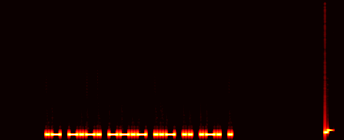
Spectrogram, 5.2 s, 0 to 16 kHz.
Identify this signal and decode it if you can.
Morse code, heard as a keyed tone, about 28 wpm, 700 Hz. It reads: ACQUIRE
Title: Seven Letter Words - 28wpm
